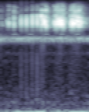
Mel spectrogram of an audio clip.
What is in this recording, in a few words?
WALK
